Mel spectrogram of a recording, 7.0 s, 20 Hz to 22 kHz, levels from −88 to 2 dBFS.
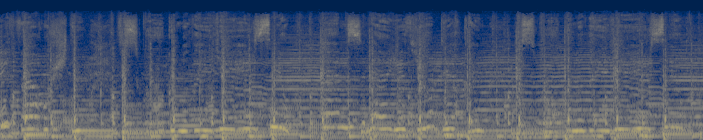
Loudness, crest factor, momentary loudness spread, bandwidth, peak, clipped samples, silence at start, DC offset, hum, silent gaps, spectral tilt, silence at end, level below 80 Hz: -29 LUFS; 18 dB; 4 LU; 16.5 kHz; -12 dBFS; under 0.1%; 0 s; under 0.1%; none; none; -5 dB/octave; 0 s; -46 dBFS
